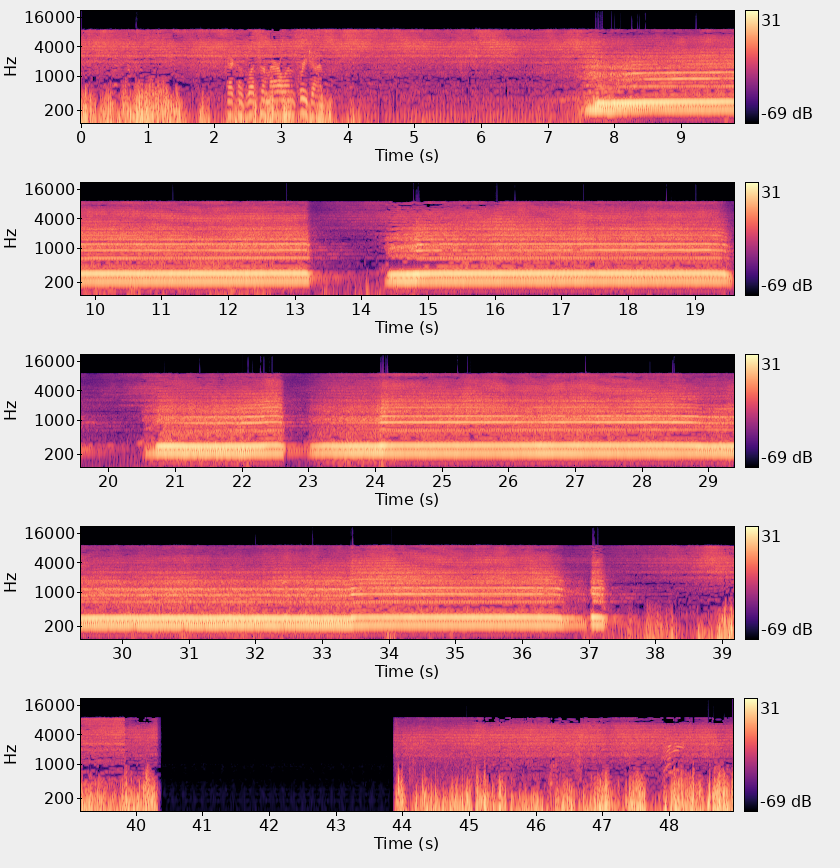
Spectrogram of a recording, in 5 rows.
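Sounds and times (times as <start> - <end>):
steam hiss: 0.0 - 40.4, 43.9 - 48.9
chime steam whistle blowing: 4.8 - 39.9.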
